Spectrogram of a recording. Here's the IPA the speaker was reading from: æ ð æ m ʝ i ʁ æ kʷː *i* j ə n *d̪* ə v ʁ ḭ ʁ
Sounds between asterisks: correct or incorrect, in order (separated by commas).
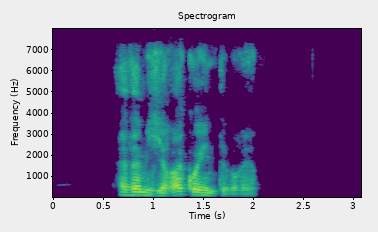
incorrect, incorrect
